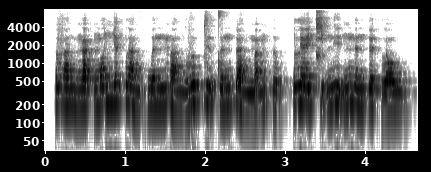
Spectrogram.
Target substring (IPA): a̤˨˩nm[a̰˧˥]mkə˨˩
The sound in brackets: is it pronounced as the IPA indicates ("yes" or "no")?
yes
